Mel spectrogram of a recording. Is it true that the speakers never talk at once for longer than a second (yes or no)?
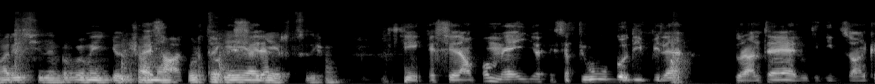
no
